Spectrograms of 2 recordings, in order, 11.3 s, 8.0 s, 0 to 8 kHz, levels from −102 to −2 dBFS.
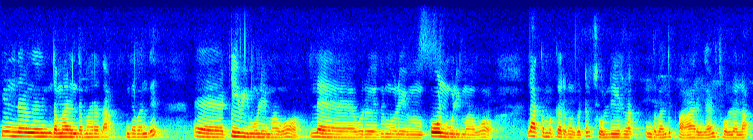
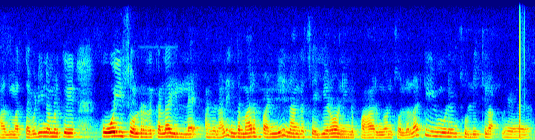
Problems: constant background noise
